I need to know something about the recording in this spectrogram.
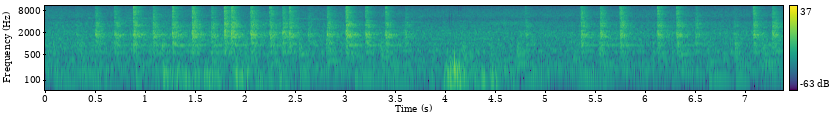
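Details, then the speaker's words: Ceiling fan running: a quiet run broken by clusters of sharp "tik tik" ticks, about five a second, that come and go. The customer reported this intermittent noise. "இந்த ceiling fan ஓடும்போது சத்தத்தை கேட்டிருப்பீங்க. Tick tick tick டிகி டிக்குன்னு வருது. இந்த சத்தம் கண்டினியூஸா வரல. அப்பப்ப வருது அப்படிங்கற மாதிரி கஸ்டமர் நம்ம கையில சொல்லிருந்தாங்க."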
